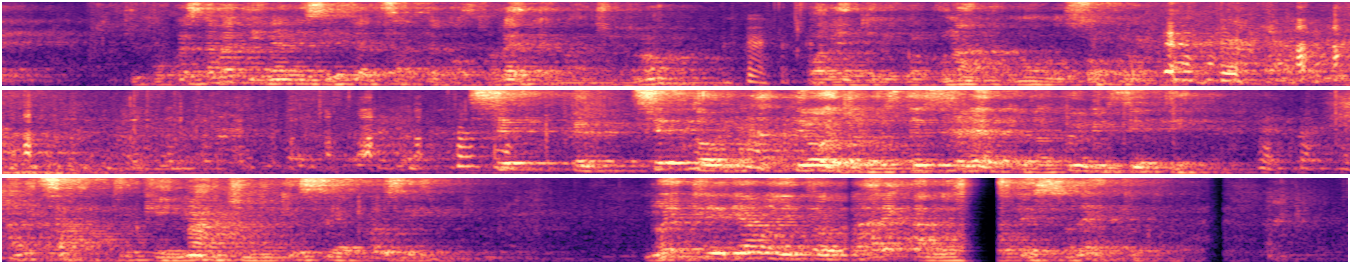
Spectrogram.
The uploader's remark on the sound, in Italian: Teatro Maggiore Verbania. Nell'ambito del Cross Festival 2020 di Verbania. Presso il teatro Maggiore con una conferenza.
